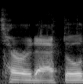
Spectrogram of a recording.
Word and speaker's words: Pterodactyl: Is this a Pterodactyl? I know it's pronounced Pterodactyl, the P is silent.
